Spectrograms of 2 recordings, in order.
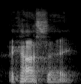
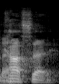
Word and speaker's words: Izaakse: And the art, correct me how to pronounce it, Sean, is Izaakse. Yeah. Izaakse. I think okay. Yeah. I think that's right. Izaakse.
